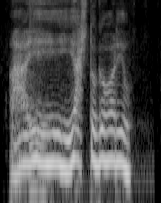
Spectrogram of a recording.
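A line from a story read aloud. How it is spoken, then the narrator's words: Fear-trembling soldier's shout. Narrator (Russian): дрожащим от страха голосом выкрикнул безымянный солдат Союза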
